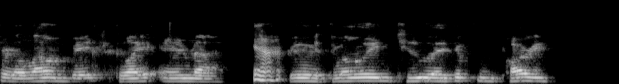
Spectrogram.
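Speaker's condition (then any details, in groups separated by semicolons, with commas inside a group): Cerebral palsy; big speech impediment, called his accent, understandable after familiarity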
